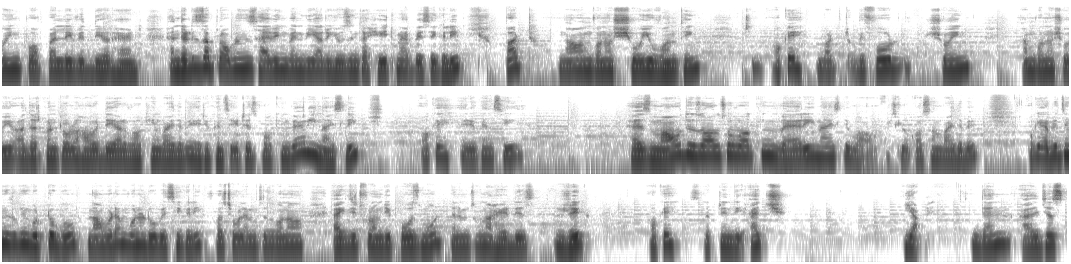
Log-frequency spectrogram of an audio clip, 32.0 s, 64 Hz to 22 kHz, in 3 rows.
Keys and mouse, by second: 6.6 shift+middle drag, 7.4 shift+middle drag, 7.9 shift+middle drag, 8.3 middle drag, 9.0 shift+middle drag, 9.4 middle drag, 10.2 click, 10.8 shift+middle click, 11.0-11.4 middle drag, 11.7 g, 14.6 shift+middle drag, 16.3-16.7 middle drag, 16.9 shift+middle click, 17.9 g, 20.3-20.6 shift+middle drag, 21.0 middle click, 22.9 ctrl+Tab, 26.3 g, 27.3 click, 27.9 click, 28.3 g, 29.5 h, 30.2 `, 31.7 shift+middle click.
